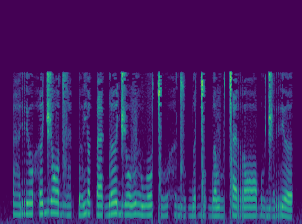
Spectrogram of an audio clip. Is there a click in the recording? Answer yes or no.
yes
